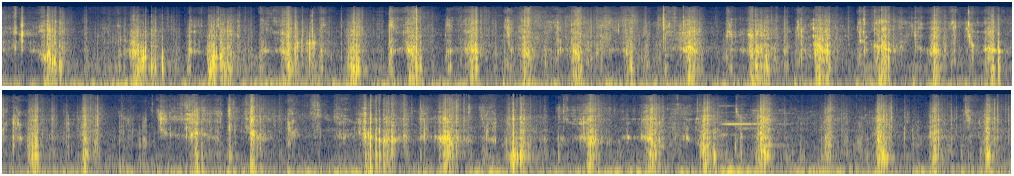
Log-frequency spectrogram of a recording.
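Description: Close-miked chewing and crunching of a crisp food, a dense, irregular run of sharp crunches with bites in between.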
